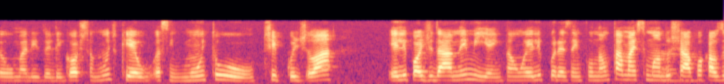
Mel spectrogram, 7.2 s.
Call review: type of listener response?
listening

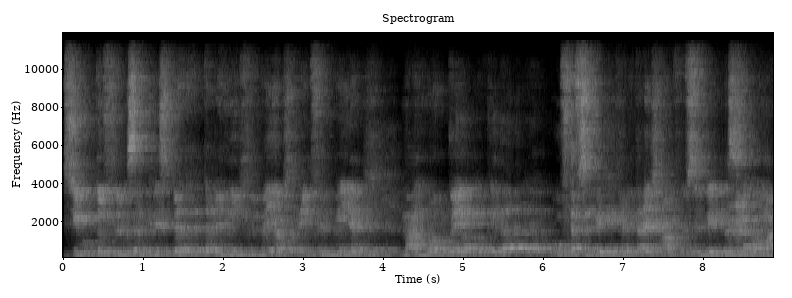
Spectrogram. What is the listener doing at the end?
listening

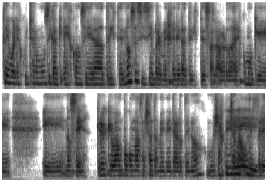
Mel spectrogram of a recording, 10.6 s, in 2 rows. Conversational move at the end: listening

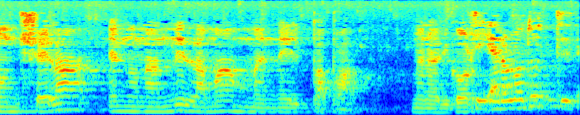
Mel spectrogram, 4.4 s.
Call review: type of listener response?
taking over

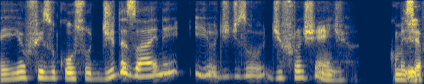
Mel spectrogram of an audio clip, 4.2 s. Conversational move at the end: taking over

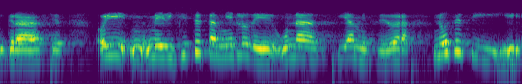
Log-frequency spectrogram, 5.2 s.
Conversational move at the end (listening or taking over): listening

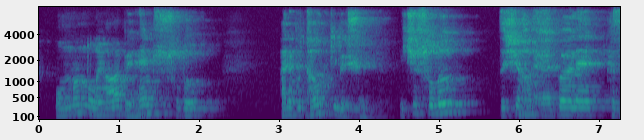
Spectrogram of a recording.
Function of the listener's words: listening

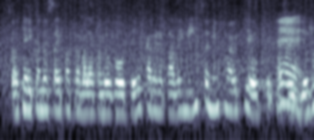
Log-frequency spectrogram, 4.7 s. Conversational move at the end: taking over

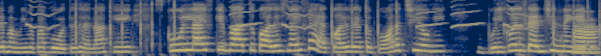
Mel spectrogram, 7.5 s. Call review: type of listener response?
listening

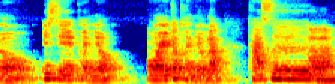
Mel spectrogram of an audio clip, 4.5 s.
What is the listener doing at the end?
listening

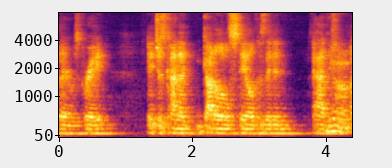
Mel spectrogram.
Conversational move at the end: taking over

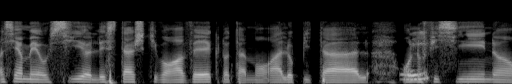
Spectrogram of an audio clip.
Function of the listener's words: listening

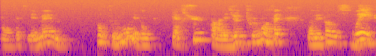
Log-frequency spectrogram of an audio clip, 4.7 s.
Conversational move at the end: listening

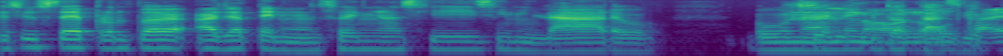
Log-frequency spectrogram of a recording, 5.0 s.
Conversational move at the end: taking over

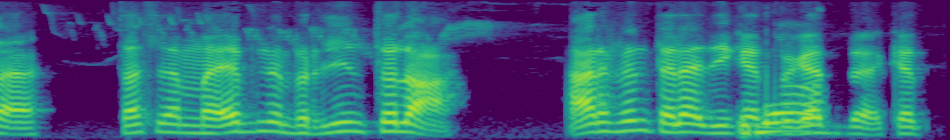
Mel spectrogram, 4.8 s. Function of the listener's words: listening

